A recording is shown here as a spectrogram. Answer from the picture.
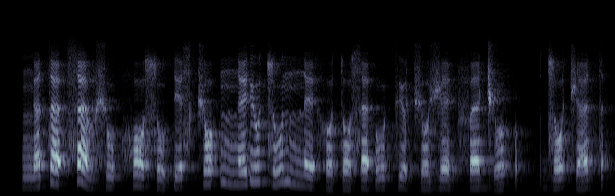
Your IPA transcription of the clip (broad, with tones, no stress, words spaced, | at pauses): ŋɛ˩˥t ɛ˥˧ʔsɛ˥˩vʃu˨˩ʔ xo˥˧su˨˩˦ʔɾʲe˩˥s t͡ʃo˧˥ʔnːe˧˥ɾʲu˧˥d͡zu˧˥ nːe˥˩ hʊ˨˩to˨˩sɛ˧˥ʔ u˧˥kʲʊ˥˩t͡ʃʊ˨˩ ʒe˥˧ʔ fɛ˧˥d͡ʒʊ˩˥ʔ | d͡zo˧˥t͡ʃɛ˩˥t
